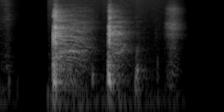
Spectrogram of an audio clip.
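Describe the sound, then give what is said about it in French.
A choking coughing fit: four harsh coughs in quick succession, the first two strongest and the last weaker, with silence before and after. “Pardon, je m'étouffe.”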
